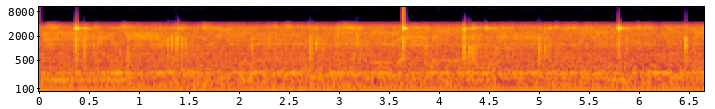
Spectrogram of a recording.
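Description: Bottle clinking and knocking sharply a few times as a skunk licks and noses inside it, over a steady low hum.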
